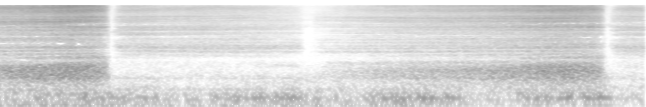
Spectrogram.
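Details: Spectacled cobra hissing during a close encounter with a near bite: a long breathy low rasp fills the first second and a half, then a quieter drawn-out exhalation runs for about six seconds before a brief pause.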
